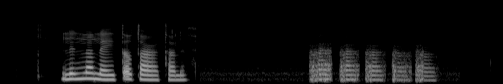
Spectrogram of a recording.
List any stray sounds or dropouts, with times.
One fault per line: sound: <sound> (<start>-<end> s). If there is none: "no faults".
sound: laugh (3.1-4.4 s)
